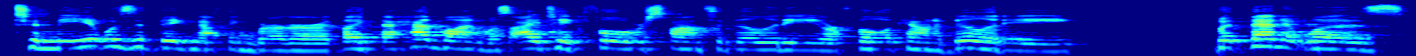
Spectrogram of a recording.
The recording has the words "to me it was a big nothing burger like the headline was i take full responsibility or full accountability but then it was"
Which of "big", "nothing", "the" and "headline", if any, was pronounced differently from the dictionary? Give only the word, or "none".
none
